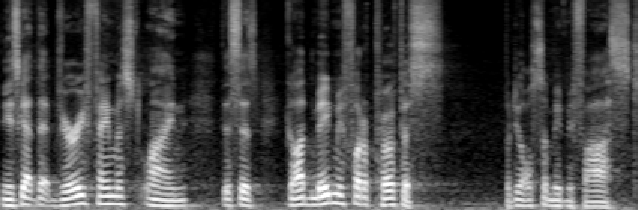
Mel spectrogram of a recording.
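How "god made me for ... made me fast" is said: put-on Scottish accent, slower pace. Quoting a famous Chariots of Fire line, in bad Scottish accent as Eric Liddell. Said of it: "I know it's a bad Scottish accent".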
